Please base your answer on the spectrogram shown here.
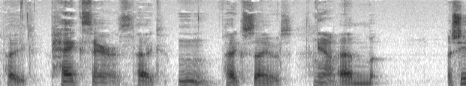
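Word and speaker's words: Peig Sayers: um about a lady called pigs is it pronounced Peg Peg Sayers Peg Peg Sayers yeah um she sounds like an incredible lady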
